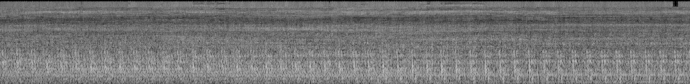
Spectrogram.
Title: alfa romeo 2.4 jtdm strange noise 90 degree water temp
